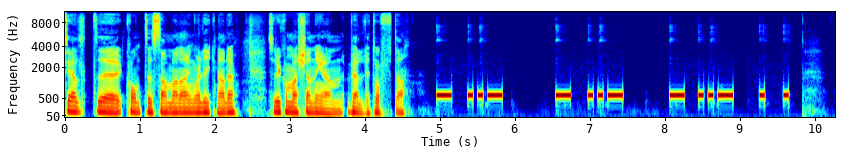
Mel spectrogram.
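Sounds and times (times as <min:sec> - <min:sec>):
speech: 0:00.0 - 0:04.7
Morse code tone beeping: 0:05.0 - 0:05.9, 0:06.6 - 0:07.5, 0:08.1 - 0:09.7.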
